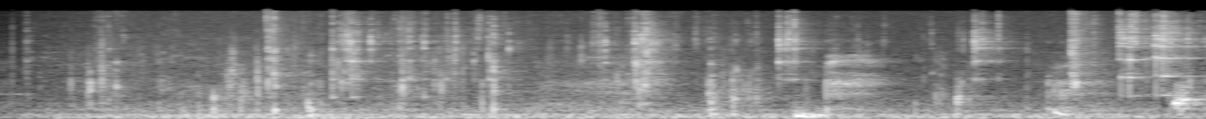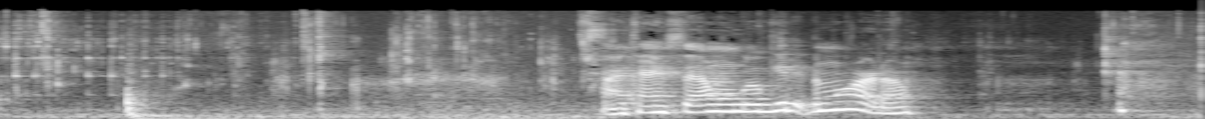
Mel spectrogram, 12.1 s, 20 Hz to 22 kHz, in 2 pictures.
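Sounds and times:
wet chewing: 0:00.0 - 0:09.3
glass and tableware clinking: 0:05.6 - 0:08.4.

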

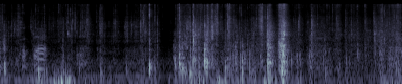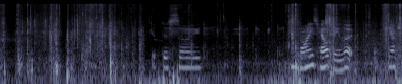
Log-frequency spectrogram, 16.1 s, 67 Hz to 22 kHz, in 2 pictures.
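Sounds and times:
packing tape crinkling and tearing: 0:00.0 - 0:16.0
cardboard box cut open: 0:03.5 - 0:06.7.

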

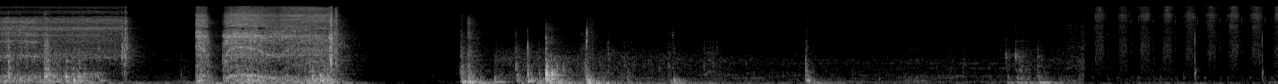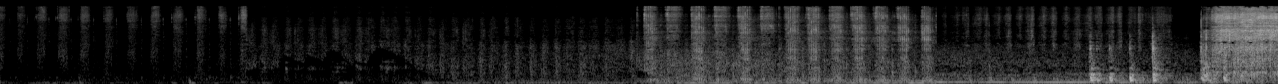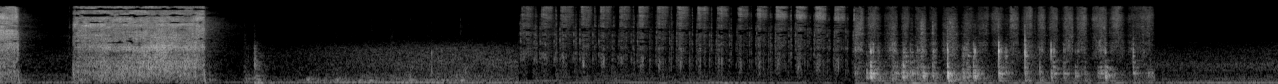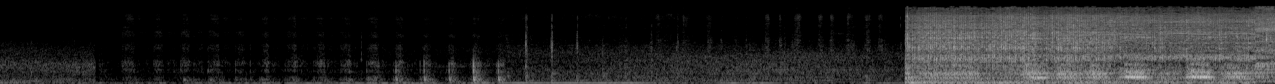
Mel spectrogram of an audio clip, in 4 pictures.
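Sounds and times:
brush scrubbing: 0:11.0 - 0:19.2, 0:30.8 - 0:37.1, 0:39.6 - 0:47.4.

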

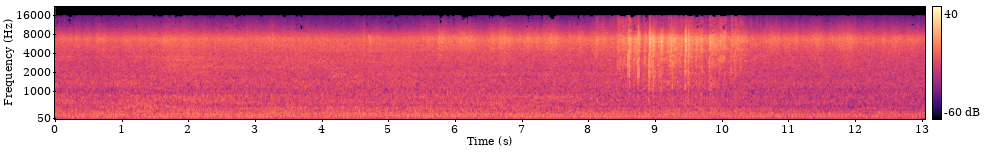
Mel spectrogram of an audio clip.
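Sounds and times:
wind rumbling on microphone: 0:00.0 - 0:13.0
dry leaves crackling: 0:04.3 - 0:13.0.

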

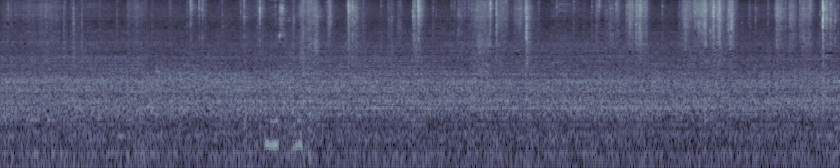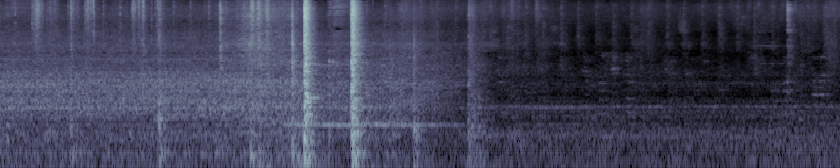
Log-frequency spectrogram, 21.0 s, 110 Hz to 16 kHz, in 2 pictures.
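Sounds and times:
steady hum: 0:00.0 - 0:20.3.

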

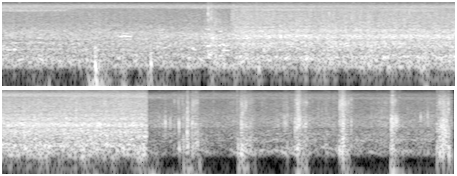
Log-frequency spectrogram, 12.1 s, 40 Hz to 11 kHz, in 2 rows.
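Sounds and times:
mountain stream flowing over stones: 0:00.3 - 0:08.6
footsteps on gravel: 0:08.0 - 0:12.0.

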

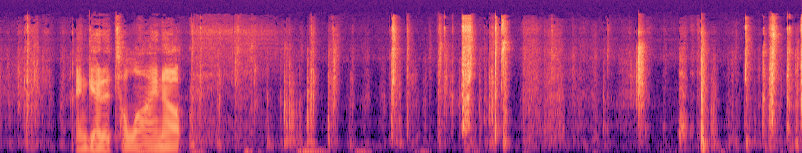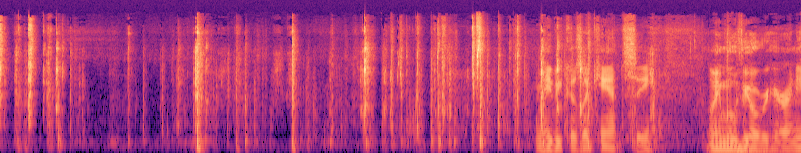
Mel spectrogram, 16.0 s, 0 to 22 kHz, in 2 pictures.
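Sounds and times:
small clicks taps and scratches: 0:00.0 - 0:00.8, 0:02.0 - 0:14.7.

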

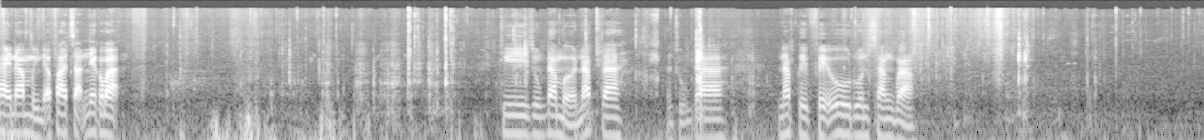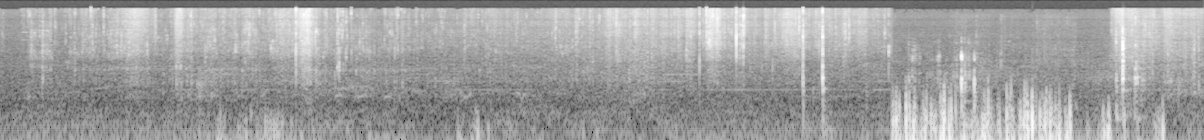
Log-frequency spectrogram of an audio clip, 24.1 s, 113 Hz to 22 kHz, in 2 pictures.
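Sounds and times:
fuel trickling through funnel: 0:10.9 - 0:20.1.

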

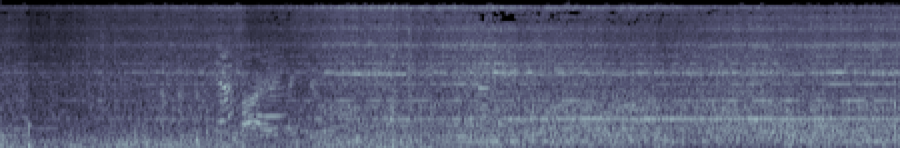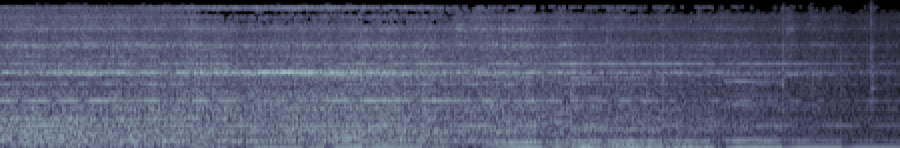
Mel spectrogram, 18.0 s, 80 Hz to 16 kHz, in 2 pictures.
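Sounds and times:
jet aircraft whine and rush: 0:00.0 - 0:18.0
high steady tones: 0:02.2 - 0:17.7
bass notes of background music: 0:13.8 - 0:18.0.

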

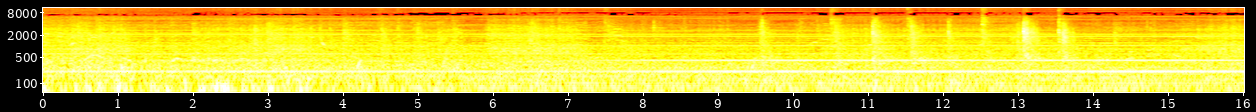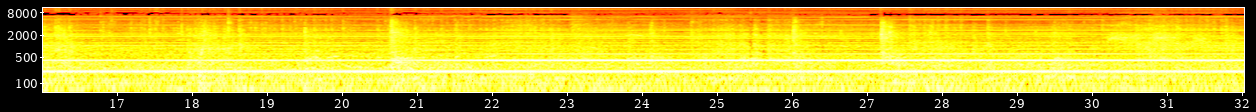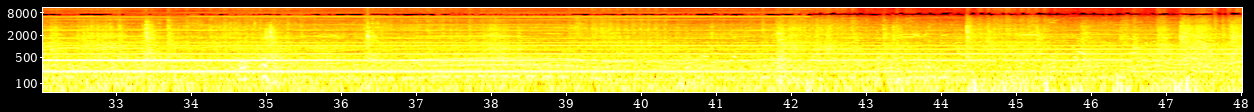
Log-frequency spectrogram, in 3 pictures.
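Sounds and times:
steady droning hum: 0:00.0 - 0:48.0.

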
